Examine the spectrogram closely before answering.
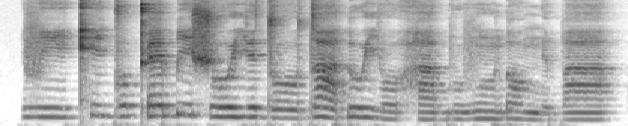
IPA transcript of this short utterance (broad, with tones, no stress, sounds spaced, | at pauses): v iː˨ kʰ i˦ ɡ o˦ kʼ ɛ˦ ɓ i˦ ʃ oː˦ j ɪ˦ d oː˨ d a˦˨ ɗ u˦ j o˨ h a˨ b u˨ v ũ˨ ɗ ɔ˨ ŋ ɪ˨ b a˦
